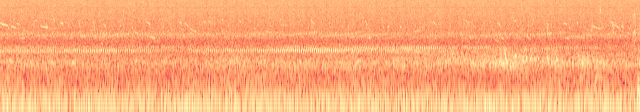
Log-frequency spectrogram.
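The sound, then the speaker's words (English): A wild turkey gobble call rises faintly out of a steady wash of outdoor ambience, with a constant droning insect or frog chorus holding underneath throughout. “heard a turkey behind me somewhere. Wild turkey gobble call.”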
